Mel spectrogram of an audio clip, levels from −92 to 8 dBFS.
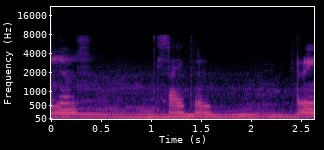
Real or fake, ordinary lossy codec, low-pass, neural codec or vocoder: fake; none; none; codec, 16 kHz, 4 kbps, X-Codec, HuBERT features, trained on balanced general audio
